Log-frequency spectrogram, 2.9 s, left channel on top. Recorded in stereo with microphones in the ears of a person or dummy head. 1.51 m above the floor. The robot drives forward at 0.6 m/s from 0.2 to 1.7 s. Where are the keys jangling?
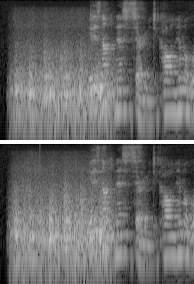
No keys jangling in this recording.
